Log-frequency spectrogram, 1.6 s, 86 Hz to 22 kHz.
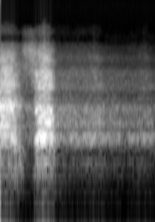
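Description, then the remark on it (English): A large crowd of Iranians revolting against the Shah in 1979 chants "death to the Shah" in unison, two loud shouted bursts in quick rhythm, then a sustained murmur of many voices trailing off, reverberant. “The crowd shouted death to the Shah.”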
